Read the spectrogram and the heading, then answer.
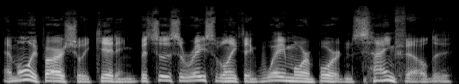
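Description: Podcast host, American man in middle age, extremely creaky and a bit high-voiced, meandering and self-interrupting bedtime delivery, dry sound. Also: brisk, dry recording. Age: middle-aged. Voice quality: very creaky, gravelly. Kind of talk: rambling bedtime monologue to help listeners sleep.

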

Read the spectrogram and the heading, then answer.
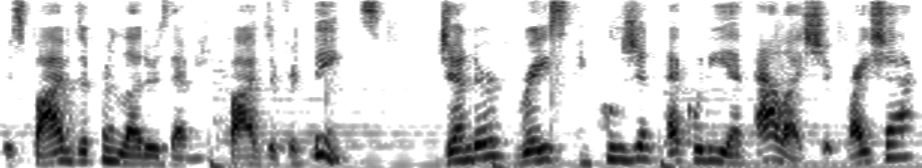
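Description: A man co-hosting a podcast in a playful, teasing, energetic way. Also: sits high, normal speed, slightly rough, soft background music. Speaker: podcast co-host.

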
